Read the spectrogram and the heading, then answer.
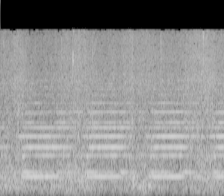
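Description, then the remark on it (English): A loud, steady electronic tone with strong harmonic bands blares continuously outdoors: a car alarm set off by loud thunder, sounding without pause over a faint background rumble. “That thunder was so loud, it set off a car alarm.”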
